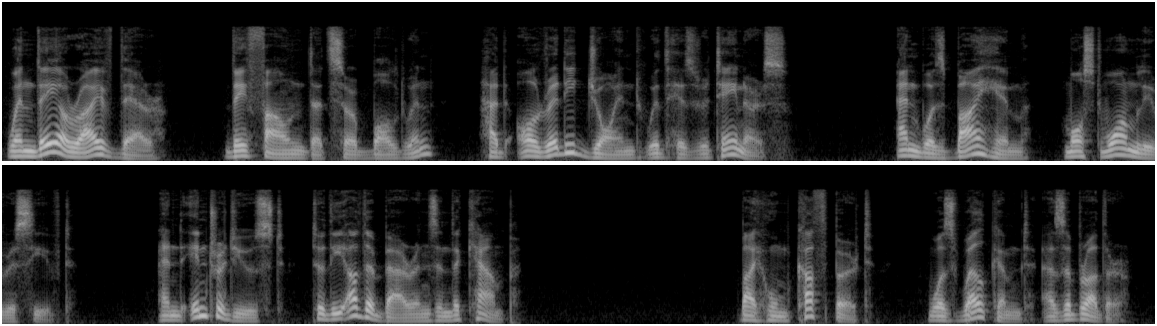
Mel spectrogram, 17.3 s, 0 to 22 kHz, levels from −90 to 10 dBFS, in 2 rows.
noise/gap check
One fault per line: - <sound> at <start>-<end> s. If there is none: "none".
none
